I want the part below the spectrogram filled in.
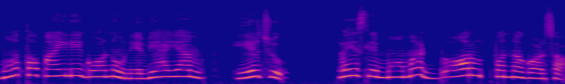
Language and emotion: Nepali, fearful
